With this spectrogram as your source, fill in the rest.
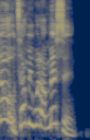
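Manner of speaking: sarcastic mock indignation. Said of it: "I know you're being sarcastic".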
